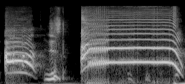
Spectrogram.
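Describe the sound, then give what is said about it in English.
A loud, high-pitched vocal shriek: a short, falling cry, a brief gap, then a long, piercing sustained screech that holds steady for about a second before cutting off. “It used to be, I used to have a different voice. Just a shriek.”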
